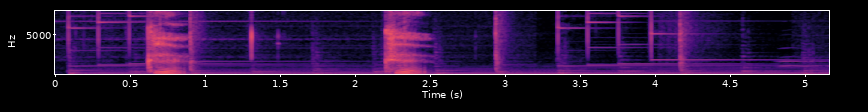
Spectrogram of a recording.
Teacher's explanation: The first consonant is 기역, 기역, and it has a sound of K or G. It sounds more like between K and G sound.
